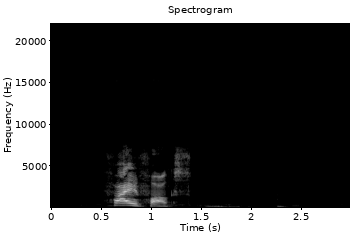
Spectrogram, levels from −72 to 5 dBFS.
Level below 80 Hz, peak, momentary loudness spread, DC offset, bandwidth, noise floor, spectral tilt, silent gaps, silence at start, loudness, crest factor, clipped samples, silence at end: -68 dBFS; -6 dBFS; 17 LU; under 0.1%; 7.6 kHz; -80 dBFS; -2 dB/octave; none; 0.65 s; -22 LUFS; 22 dB; under 0.1%; 1.65 s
